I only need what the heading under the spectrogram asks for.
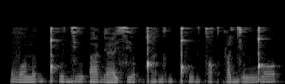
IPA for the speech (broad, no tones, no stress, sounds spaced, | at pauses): v ɔ n ɤ ɡ ǃʰ u dʲ u ʔ a ɡ æ sʲ ɔ ɡ ɡ͡ǃ a ɡ ɤ ɡ ǃʰ u ɡ tʲ ɤ tˤ k a dʲ ɤ n ŋ͡ǃ ɔ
